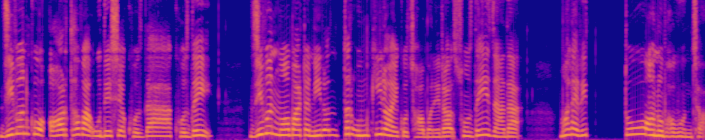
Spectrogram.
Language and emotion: Nepali, sad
